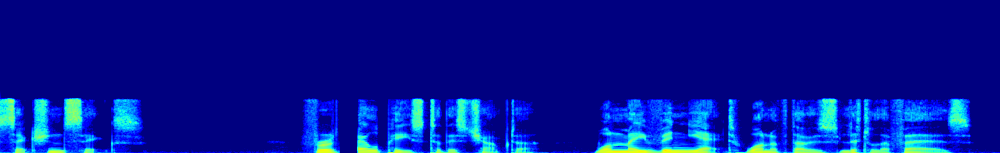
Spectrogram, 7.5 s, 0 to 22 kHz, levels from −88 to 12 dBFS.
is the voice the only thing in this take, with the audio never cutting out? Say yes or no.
no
